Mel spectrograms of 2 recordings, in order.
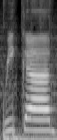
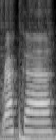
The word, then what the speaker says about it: Rika: of course it doesn't ah Rika not Rekha and definitely not Rachel what how do you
